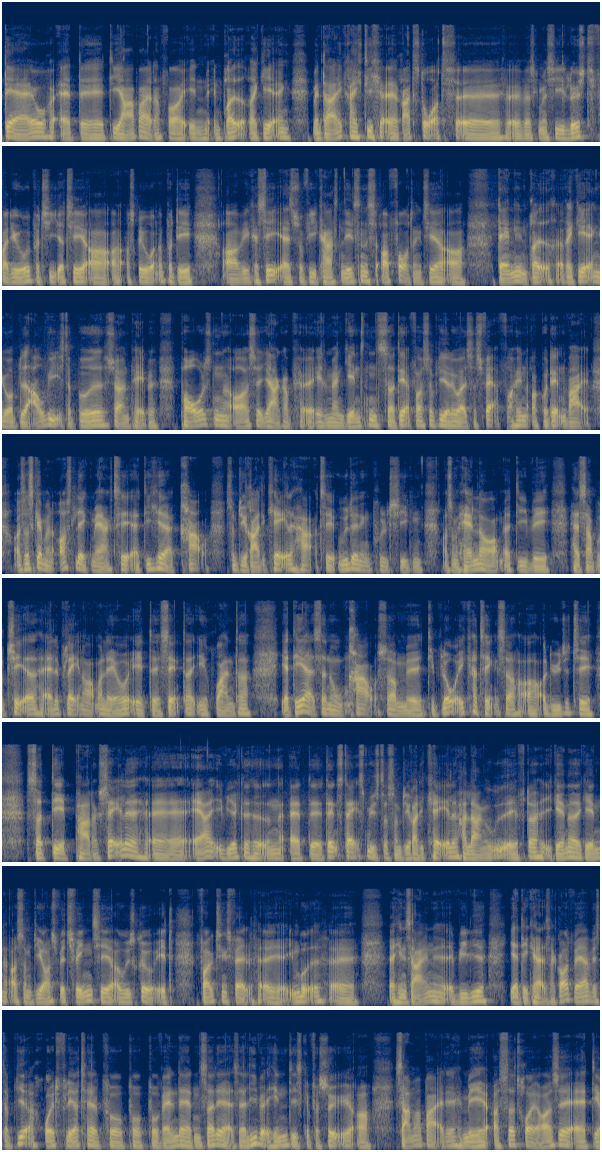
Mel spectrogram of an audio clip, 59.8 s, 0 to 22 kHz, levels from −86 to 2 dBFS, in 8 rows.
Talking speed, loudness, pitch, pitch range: 200 wpm, -22 LUFS, 85 Hz, 80-100 Hz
